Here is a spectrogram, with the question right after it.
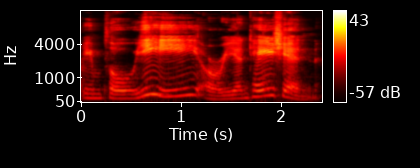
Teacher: seeing that word and we always see this word employee right the stress goes on where the two E's are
